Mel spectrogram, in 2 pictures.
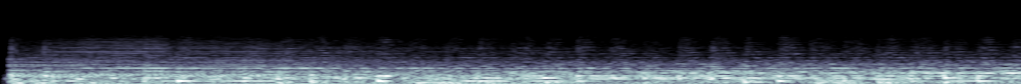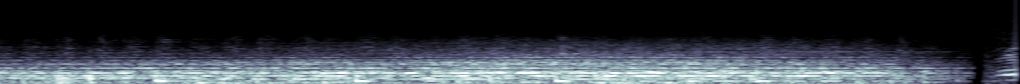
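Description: Dense, droning ambient music with gong-like tones and no animal voices.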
